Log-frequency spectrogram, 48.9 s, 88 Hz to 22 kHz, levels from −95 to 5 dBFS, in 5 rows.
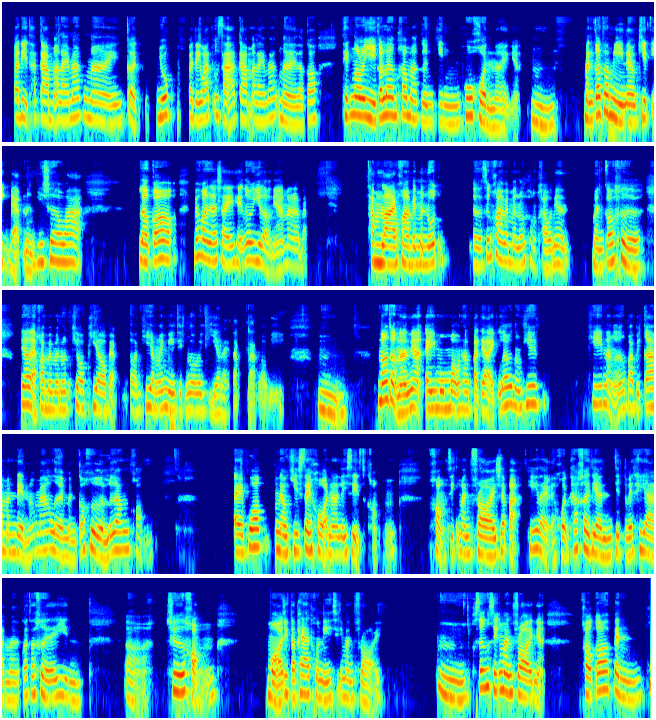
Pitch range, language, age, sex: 195-250 Hz, Thai, 20-39, female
